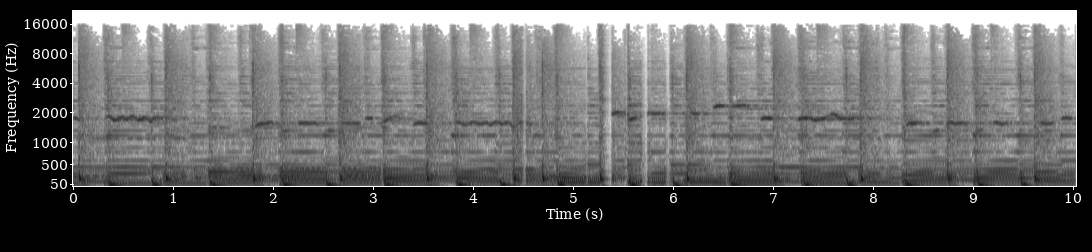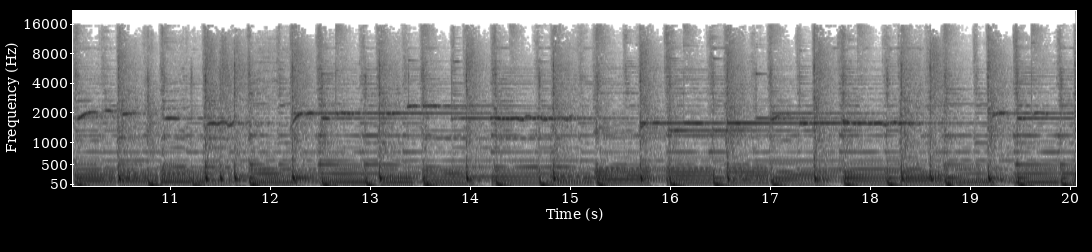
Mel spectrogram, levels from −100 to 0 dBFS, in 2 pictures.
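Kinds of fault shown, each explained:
Short concealed packet loss: At 4.49 s, about 40 ms of audio failed to reach the decoder in time. The receiver covered the hole by extending the preceding sound, repeating its periodic content or substituting shaped noise, for roughly 36 ms. It then crossfaded back into the real signal at 4.55 s. The result is a brief smear in the sound lasting a few hundredths of a second.
Repeated packet loss (robotic sound): From 5.13 s to 5.99 s, losses recur in quick succession, with six separate gaps totalling about 240 ms of missing audio. The longest gap is about 81 ms. Each gap is patched by extrapolating the last received sound, and concealment fills roughly 27 percent of the stretch. Because one patch follows closely on the last, the passage sounds choppy, with fragments dropping out throughout that span.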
